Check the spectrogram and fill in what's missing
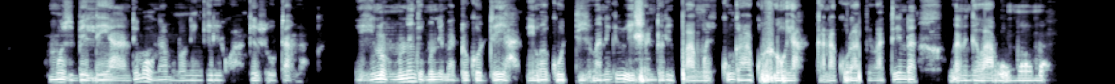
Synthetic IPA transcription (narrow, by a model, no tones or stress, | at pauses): muʐibʱe̞ɮe̞jandimounamuno̞niŋɡirirwaŋɡe̞ʐe̞utaːno̞ | ʐino̞mune̞ŋɡe̞mune̞madʱokodʱe̞jane̞ʋaɡʱod̥ʱiʋane̞ŋɡeʋeiʃandiripa̰mwe̞kuŋɡakṵʃojaka̰nakuɾapeʋate̞ndaʋa̰ne̞ŋɡe̞ʋariṵmoːmo̞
